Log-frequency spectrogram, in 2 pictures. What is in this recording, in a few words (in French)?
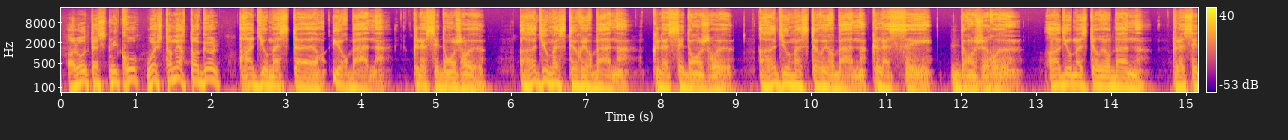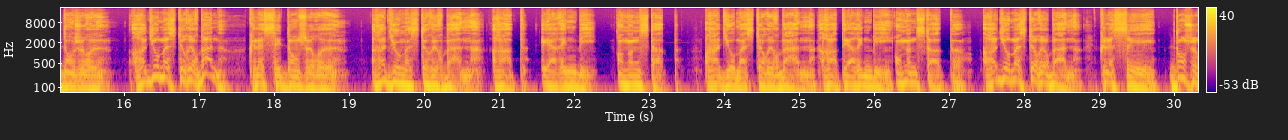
voix off; Radio Master Urban; Habillage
